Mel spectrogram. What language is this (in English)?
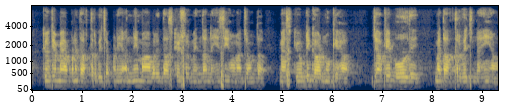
Punjabi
